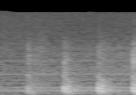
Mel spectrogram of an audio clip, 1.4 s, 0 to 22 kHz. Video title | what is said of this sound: Ladywell Wholefood Bakery May 1989 | Like a drum.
